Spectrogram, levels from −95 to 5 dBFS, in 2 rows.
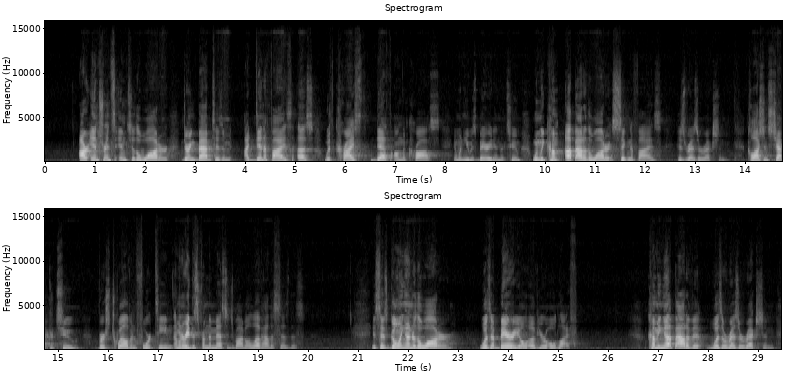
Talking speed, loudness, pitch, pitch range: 160 wpm, -29 LUFS, 165 Hz, 145-185 Hz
